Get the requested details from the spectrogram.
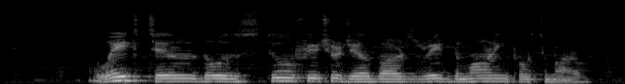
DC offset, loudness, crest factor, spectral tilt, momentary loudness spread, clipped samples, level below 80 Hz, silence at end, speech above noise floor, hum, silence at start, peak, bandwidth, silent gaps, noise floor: under 0.1%; -30 LUFS; 18 dB; -8 dB/octave; 12 LU; under 0.1%; -66 dBFS; 0.35 s; 37 dB; none; 0.9 s; -12 dBFS; 12.5 kHz; none; -66 dBFS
